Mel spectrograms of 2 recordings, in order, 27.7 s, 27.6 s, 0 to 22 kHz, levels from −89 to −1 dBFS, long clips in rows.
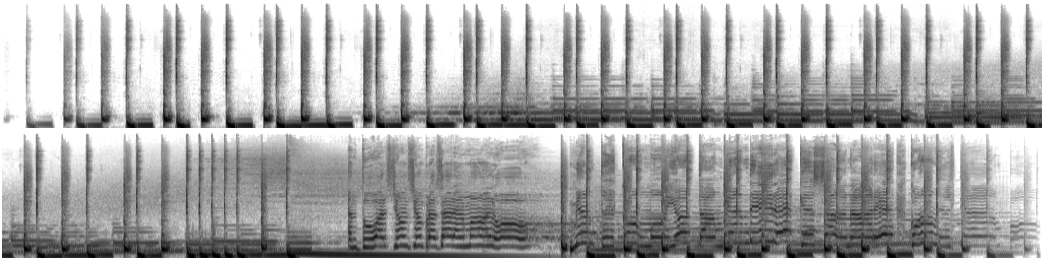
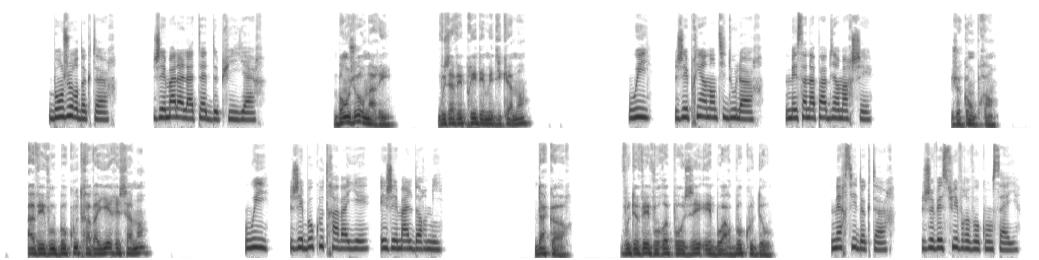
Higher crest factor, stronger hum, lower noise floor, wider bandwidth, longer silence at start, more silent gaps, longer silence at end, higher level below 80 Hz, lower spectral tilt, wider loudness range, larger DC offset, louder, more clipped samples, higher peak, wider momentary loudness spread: second, 10 dB vs 16 dB; neither; second, -38 dBFS vs under -90 dBFS; first, over 20 kHz vs 16 kHz; second, 0.35 s vs 0.65 s; second, none vs 4.02-4.42 s, 7.55-7.87 s, 12.35-12.57 s, 16.35-16.77 s, 20.52-20.70 s, 24.32-24.70 s; first, 0.4 s vs 0.25 s; first, -14 dBFS vs -46 dBFS; about the same, -5 dB/octave vs -5.5 dB/octave; about the same, 3 LU vs 3 LU; neither; first, -12 LUFS vs -27 LUFS; neither; first, 0 dBFS vs -10 dBFS; second, 7 LU vs 11 LU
